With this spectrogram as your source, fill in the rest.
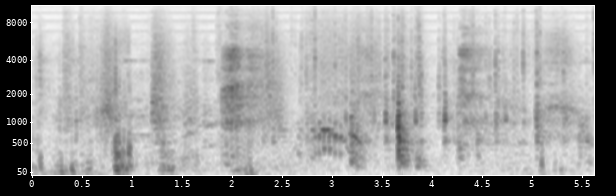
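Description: Pigeons in a pigeon loft coo and flutter close by, with soft scattered calls and brief rustling bursts spread over a few seconds, fairly quiet and without talk.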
